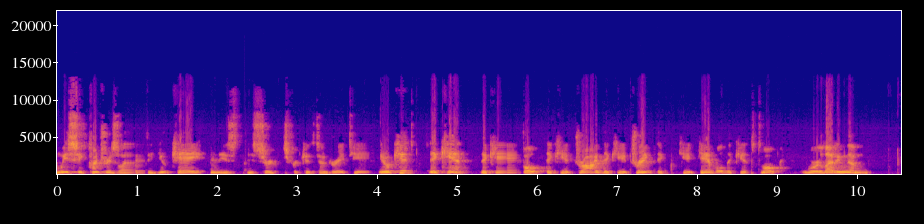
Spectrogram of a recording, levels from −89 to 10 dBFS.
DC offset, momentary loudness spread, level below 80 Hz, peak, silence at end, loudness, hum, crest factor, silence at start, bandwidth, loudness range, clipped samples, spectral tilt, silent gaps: under 0.1%; 9 LU; -58 dBFS; -4 dBFS; 0.35 s; -18 LUFS; none; 16 dB; 0 s; 13 kHz; 2 LU; under 0.1%; -3.5 dB/octave; none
